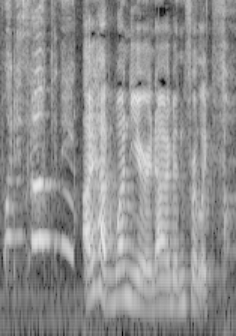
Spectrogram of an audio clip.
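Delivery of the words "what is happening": very high baffled squeak; shocked squeak. Real, not acted. Gamer squeaking at the longer sentence, very high. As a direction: squeak it in disbelief.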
